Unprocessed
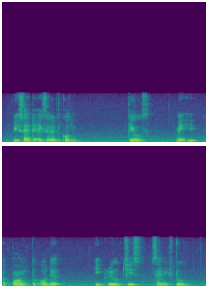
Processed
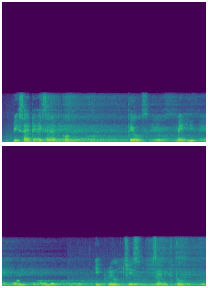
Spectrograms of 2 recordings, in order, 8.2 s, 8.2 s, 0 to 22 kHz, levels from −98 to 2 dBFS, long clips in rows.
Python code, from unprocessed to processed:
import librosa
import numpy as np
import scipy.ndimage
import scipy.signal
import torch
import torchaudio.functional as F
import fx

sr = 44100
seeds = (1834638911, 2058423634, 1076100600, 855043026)

y = fx.spec_topn(x, sr, count=4, at=(3.99, 5.38))
y = fx.echo_diffused(y, sr, ms=529, feedback_pct=57, wet_db=-7.5)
